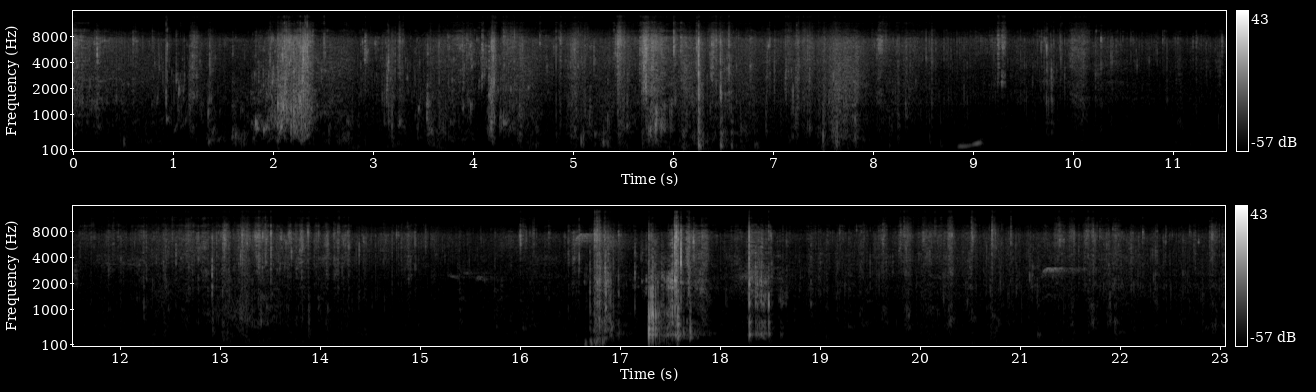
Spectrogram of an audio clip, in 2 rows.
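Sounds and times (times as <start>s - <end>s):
dry leaves crackling: 7.0s - 15.4s
bucket lid pulled off: 16.6s - 18.7s.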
